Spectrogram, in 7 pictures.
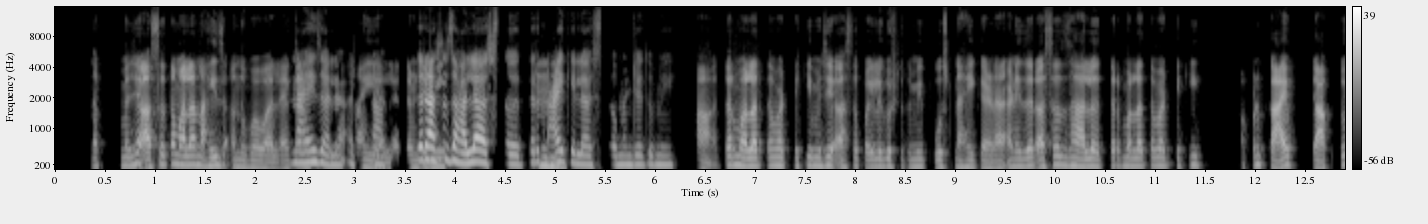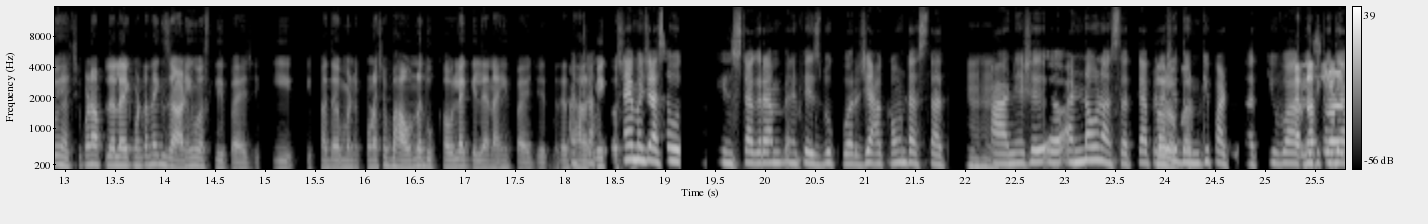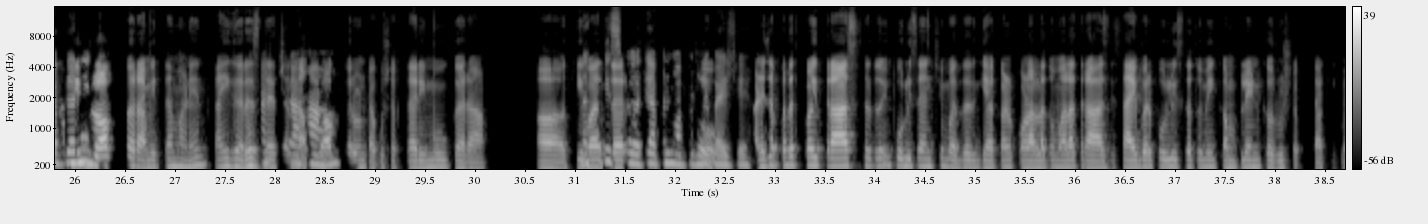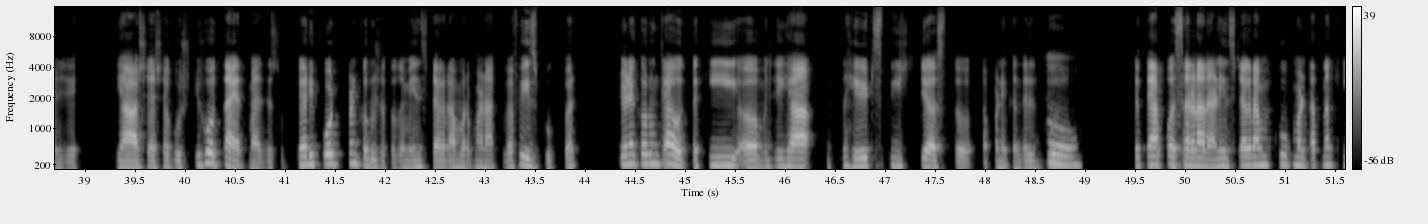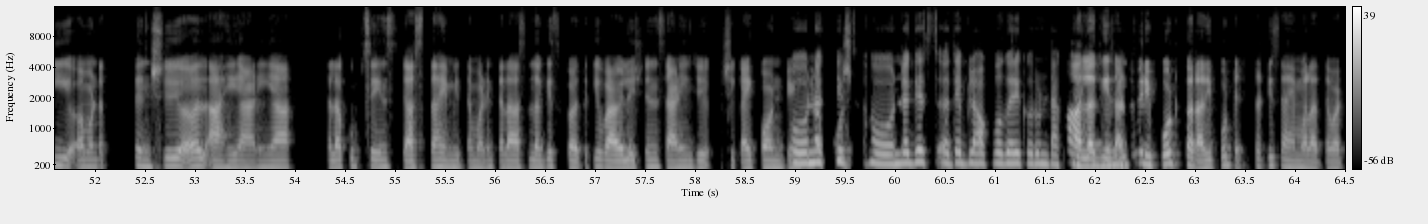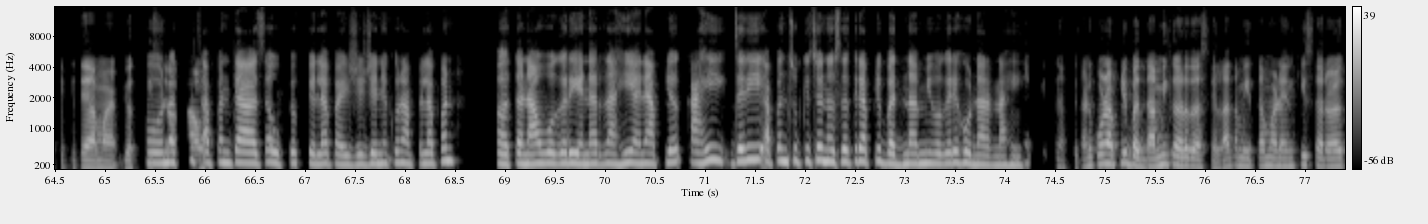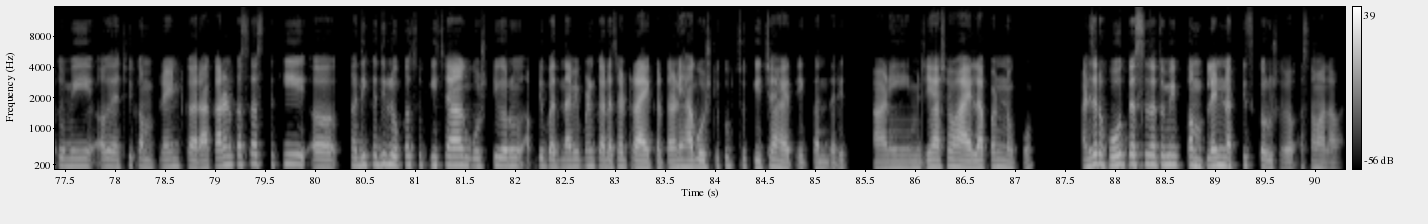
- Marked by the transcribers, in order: tapping; other background noise; "सेन्सिबल" said as "सेन्शिअल"; in English: "व्हायोलेशन्स"
- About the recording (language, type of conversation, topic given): Marathi, podcast, शेअर केलेल्यानंतर नकारात्मक प्रतिक्रिया आल्या तर तुम्ही काय करता?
